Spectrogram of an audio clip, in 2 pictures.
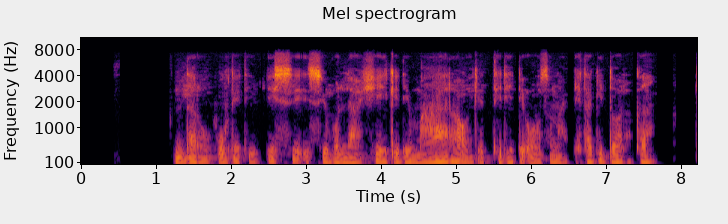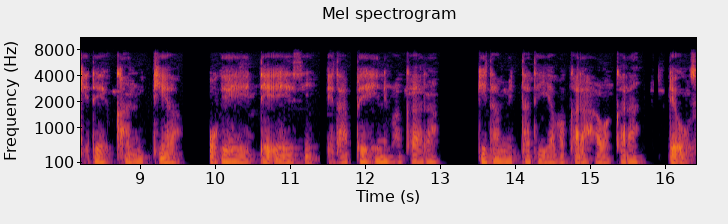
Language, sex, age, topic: Gamo, male, 25-35, agriculture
